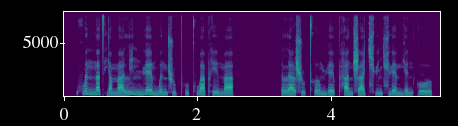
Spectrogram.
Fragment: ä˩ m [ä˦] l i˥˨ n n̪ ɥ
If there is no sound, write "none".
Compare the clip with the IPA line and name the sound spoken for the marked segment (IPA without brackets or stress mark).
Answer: ä˨˩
